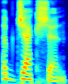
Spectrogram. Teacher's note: it has a fun little schwa at the beginning, uh, even though it's spelled with an O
